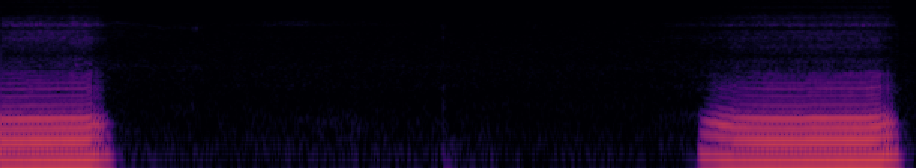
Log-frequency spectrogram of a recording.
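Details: Shar Pei named Vaya snoring during a daytime rest indoors: two loud, harmonic-rich snores about four seconds apart, each lasting under a second, with quiet room between.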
